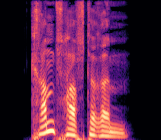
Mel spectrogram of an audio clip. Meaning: strong dative masculine/neuter singular comparative degree of krampfhaft
- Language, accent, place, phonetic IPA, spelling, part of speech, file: German, Germany, Berlin, [ˈkʁamp͡fhaftəʁəm], krampfhafterem, adjective, De-krampfhafterem.ogg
